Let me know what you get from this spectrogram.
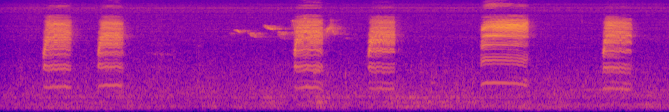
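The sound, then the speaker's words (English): A loggerhead shrike gives six harsh, shrill screeching calls in an uneven series, with a few softer chirps partway through, clear over quiet background. “So the common name shrike is actually derivative of the word shriek, and it is due to this bird's shrill call.”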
